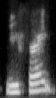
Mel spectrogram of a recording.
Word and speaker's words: Euphrates: Euphrates.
